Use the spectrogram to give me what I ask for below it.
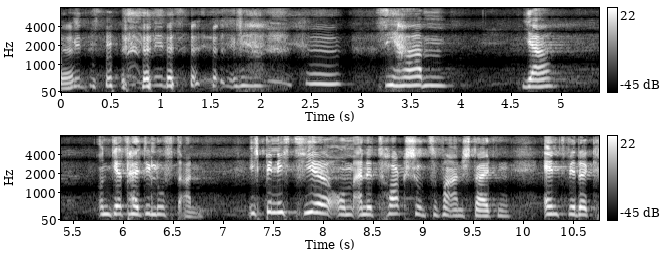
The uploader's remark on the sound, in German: Live-Special vom Ö3-Podcastfestival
